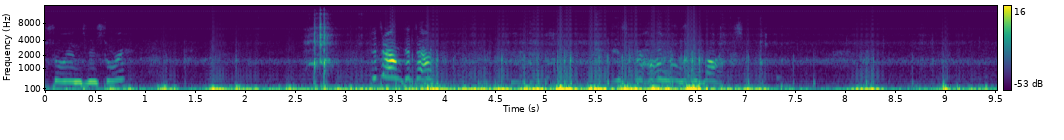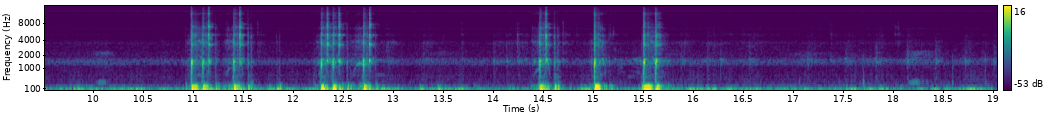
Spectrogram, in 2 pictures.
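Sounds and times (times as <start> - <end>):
airsoft gun shots: 2.6 - 3.0, 10.9 - 13.0, 14.4 - 15.9.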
